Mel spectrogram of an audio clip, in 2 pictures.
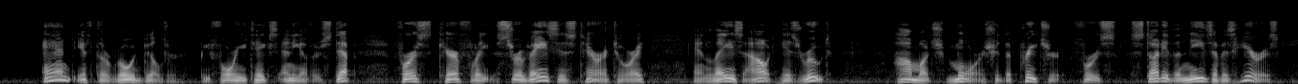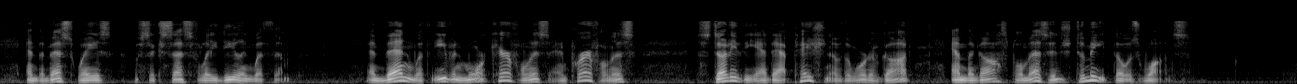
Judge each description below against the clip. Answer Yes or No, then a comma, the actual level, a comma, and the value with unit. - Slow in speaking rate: No, average, 155 wpm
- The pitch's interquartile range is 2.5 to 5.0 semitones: No, wide, 5.6 semitones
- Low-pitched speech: Yes, low, 100 Hz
